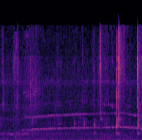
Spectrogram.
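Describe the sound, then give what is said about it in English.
An ambulance siren from paramedics passing through the area wails steadily, its tone gliding slowly upward over a low rumble of traffic, with a few brief clicks and taps scattered through. No one speaks. “You hear these alarms?”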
